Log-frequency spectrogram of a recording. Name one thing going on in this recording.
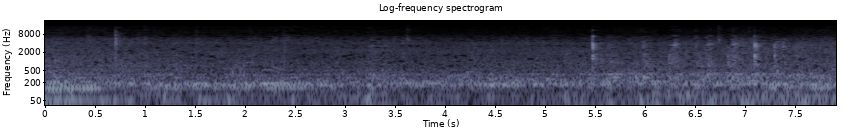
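A spoon clinks against a metal pan.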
